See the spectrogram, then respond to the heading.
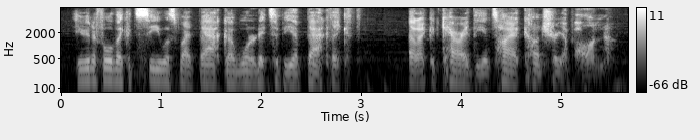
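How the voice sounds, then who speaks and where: At a very fast pace, a man puts on a raspy character voice at a medium pitch. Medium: actual play. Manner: earnest, solemn.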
